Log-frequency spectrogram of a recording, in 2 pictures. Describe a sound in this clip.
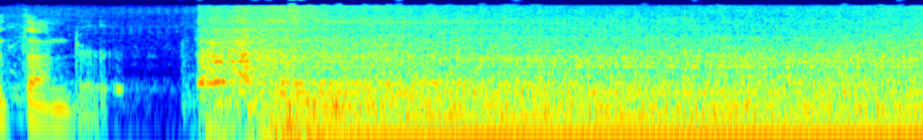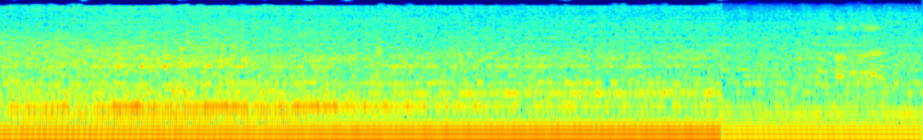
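A loader's engine starts and runs with a steady, loud rumble.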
